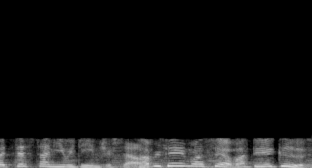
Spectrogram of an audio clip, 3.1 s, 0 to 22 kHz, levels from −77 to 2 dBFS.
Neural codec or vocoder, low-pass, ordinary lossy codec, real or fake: none; 7.2 kHz; AAC, 16 kbps; real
